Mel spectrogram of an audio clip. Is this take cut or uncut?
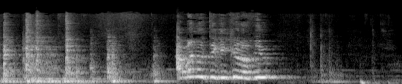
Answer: uncut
